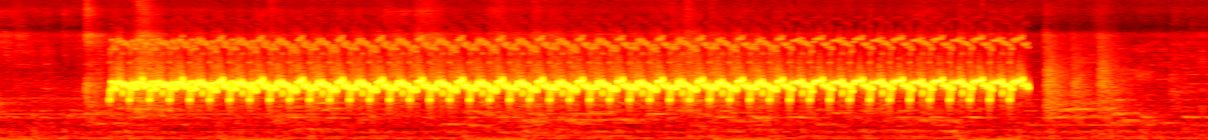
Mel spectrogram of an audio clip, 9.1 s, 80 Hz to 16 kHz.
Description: SSTV (slow-scan television), Robot 36, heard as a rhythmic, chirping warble, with the noise of a cafe.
